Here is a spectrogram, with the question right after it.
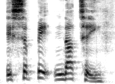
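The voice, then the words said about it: Put-on English accent. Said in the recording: “some kind of English accent ... I can say one phrase good. I've practiced this quite a bit. ... You nailed it, buddy.”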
